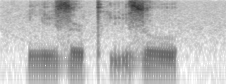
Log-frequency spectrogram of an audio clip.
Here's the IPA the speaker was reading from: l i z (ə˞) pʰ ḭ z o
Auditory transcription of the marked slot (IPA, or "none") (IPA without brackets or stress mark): ə˞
